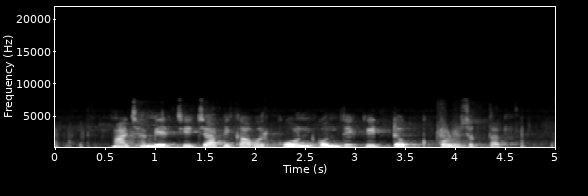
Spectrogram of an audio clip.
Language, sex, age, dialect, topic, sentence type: Marathi, female, 18-24, Standard Marathi, agriculture, question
